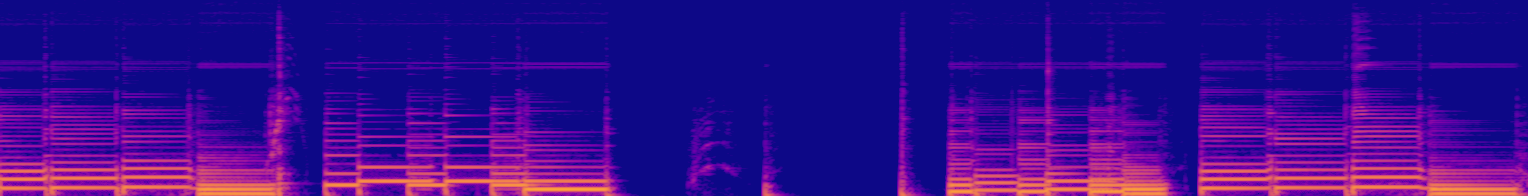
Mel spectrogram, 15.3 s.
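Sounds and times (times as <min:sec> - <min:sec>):
G7 sixteenth-note swing bass groove: 0:00.0 - 0:06.2, 0:09.5 - 0:15.2.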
